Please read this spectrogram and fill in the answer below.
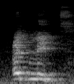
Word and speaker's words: admit: Ici, on va mettre admit. Et dans admit, on a l'accent on the second syllable.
